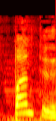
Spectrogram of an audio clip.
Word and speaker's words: Bunton: Emma Bunton. Ha! Baby Spice of the Spice Girls. Why do you laugh every time I say her name Bunton, Mike? – Similar. – Yeah, but it's not. It's Bunton.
